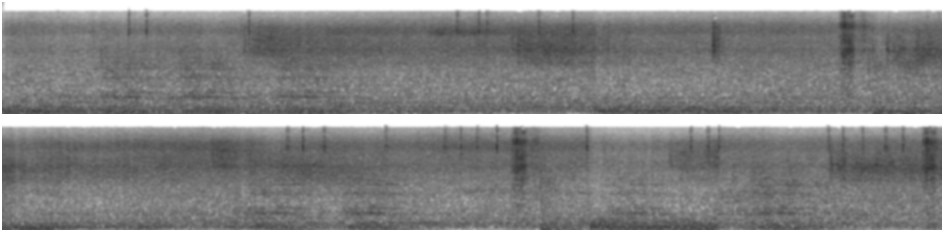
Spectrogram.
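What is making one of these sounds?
Soft electronic menu ticks sound in quick bursts.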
